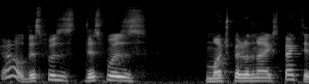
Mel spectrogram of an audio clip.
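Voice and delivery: ordinary delivery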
